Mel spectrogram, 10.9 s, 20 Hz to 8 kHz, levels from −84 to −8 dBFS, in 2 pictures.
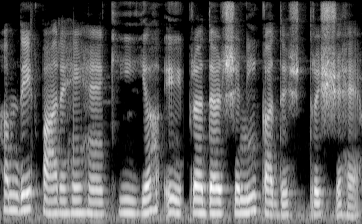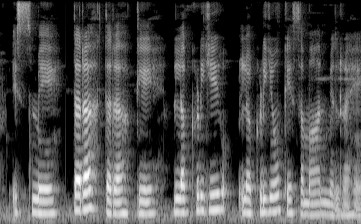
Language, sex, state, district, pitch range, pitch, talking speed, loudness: Hindi, female, Bihar, Madhepura, 160-185 Hz, 170 Hz, 125 wpm, -19 LUFS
